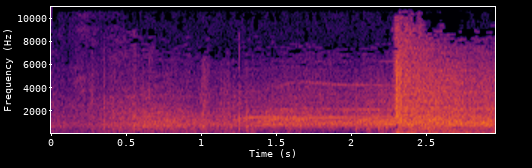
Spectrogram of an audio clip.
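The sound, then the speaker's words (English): Fireworks at a New Year celebration in Sydney marking the dawn of 2016: a dense, continuous rumble and crackle of bursts with no clear gaps, growing fuller and louder toward the end. “in Sydney, one of the first places marking the dawn of 2016, Australians enjoyed one of their biggest fireworks displays ever.”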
